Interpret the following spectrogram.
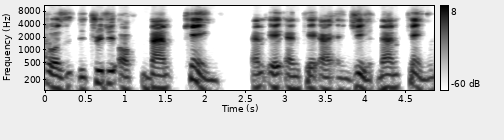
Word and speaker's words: Nanking: That was the Treaty of Nanking, Nanking. Nanking. Nanking is a Chinese word. It's not the king there is not English. It's a Chinese pronunciation.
